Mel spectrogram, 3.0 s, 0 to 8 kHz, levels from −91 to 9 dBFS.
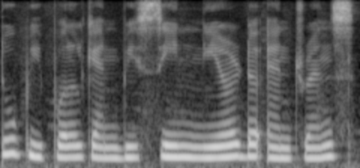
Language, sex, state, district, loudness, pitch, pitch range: English, female, Assam, Kamrup Metropolitan, -13 LUFS, 200 Hz, 195-215 Hz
